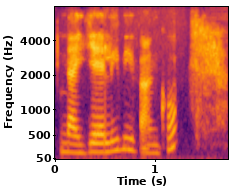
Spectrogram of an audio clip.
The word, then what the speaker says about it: Nayeli Vivanco: you drew um you did a fine job pronouncing my name but I I'll say it again there it's neli Viano I am a Texican so I was born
